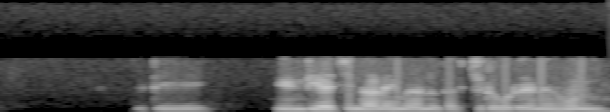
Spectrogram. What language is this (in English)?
Punjabi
